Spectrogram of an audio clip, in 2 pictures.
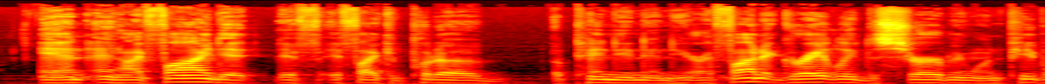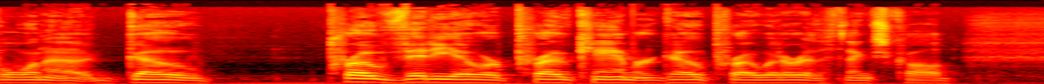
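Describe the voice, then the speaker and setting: Recorded very cleanly against a silent background, a man with an unremarkable speaking voice and an American accent talks at a fairly low pitch and a moderate pace, with ordinary pitch variation. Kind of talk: casual interview.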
